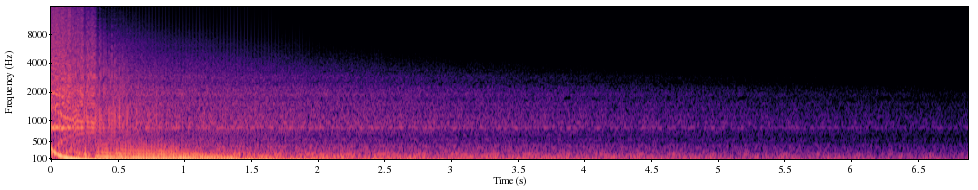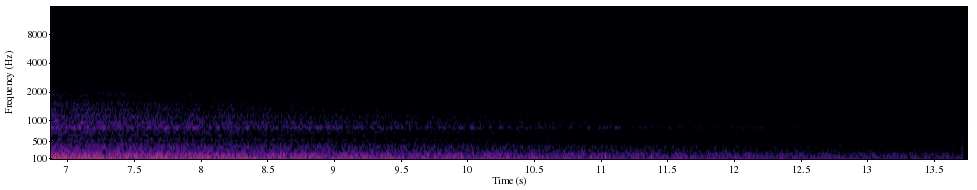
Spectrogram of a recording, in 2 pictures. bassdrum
0:00.0 0:08.0

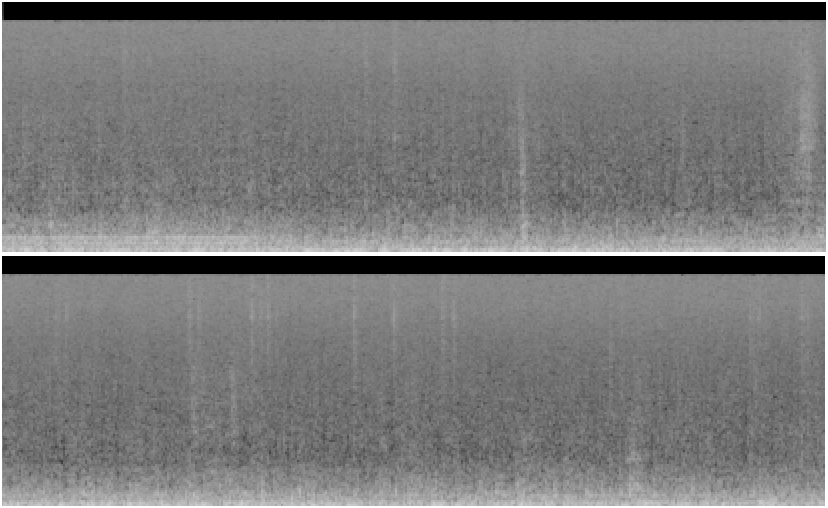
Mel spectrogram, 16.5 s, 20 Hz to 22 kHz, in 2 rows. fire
0:03.6 0:16.4

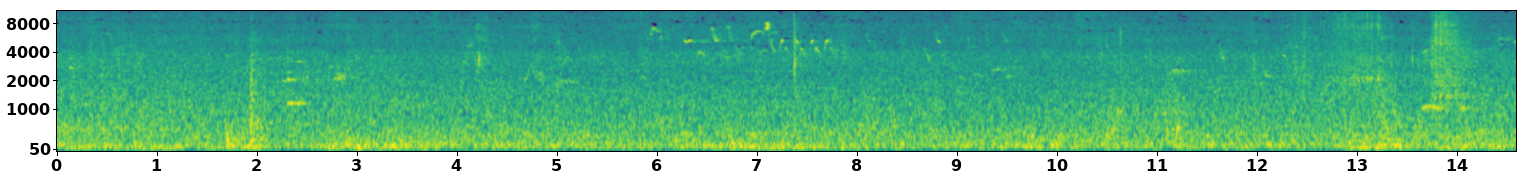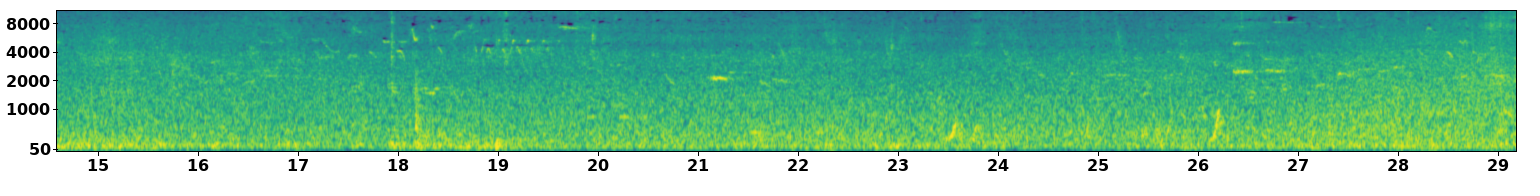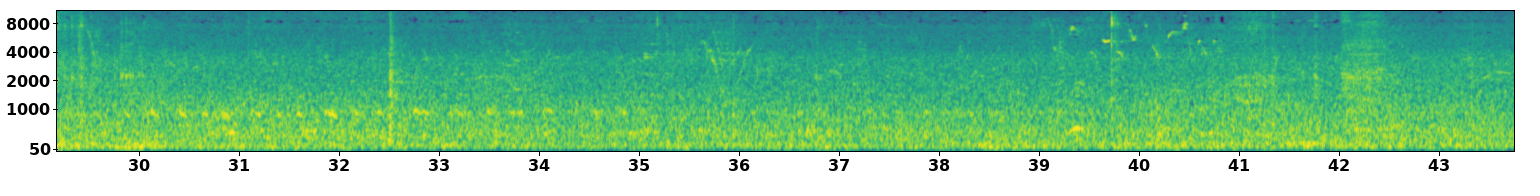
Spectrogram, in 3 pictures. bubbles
0:23.4 0:24.1, 0:24.9 0:26.6

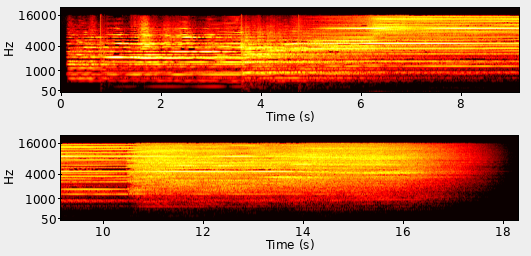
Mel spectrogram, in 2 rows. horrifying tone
0:03.6 0:10.6

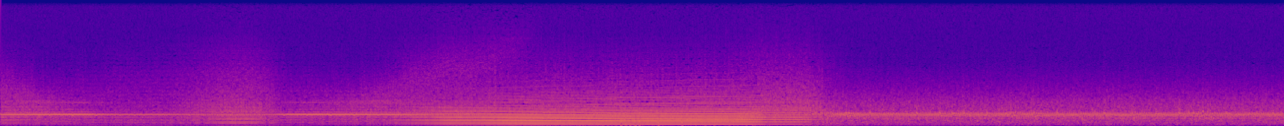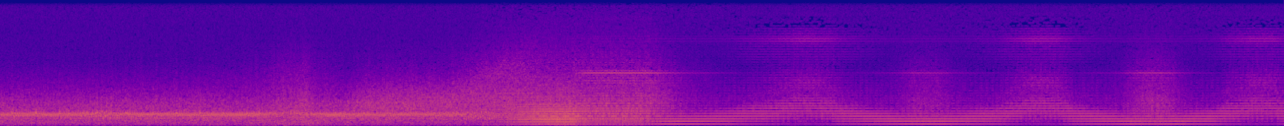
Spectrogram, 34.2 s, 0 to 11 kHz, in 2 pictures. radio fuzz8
0:00.0 0:11.3, 0:20.0 0:34.2

